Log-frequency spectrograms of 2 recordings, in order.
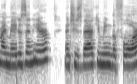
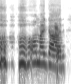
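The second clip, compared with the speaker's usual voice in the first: overheated, slow, drawn-out panicked dread. Retelling lying in bed during a panic attack: imitating panic. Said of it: "panic attack ... really super hot and really super sweaty".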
